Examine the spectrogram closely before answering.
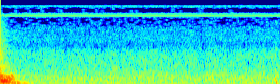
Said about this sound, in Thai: ฝนตกมั้ง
